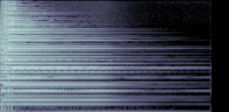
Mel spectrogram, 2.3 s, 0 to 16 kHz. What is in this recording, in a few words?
Gb Suspended 2nd Sharp 5th Guitar DADGAD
